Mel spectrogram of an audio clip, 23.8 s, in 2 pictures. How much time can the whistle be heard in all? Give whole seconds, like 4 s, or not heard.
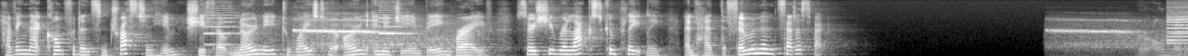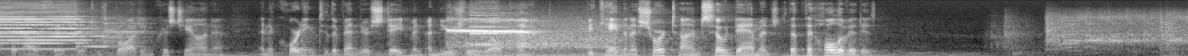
5 s.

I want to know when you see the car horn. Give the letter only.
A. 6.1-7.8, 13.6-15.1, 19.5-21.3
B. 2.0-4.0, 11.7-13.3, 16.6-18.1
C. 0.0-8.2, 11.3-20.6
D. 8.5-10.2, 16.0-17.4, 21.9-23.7
B.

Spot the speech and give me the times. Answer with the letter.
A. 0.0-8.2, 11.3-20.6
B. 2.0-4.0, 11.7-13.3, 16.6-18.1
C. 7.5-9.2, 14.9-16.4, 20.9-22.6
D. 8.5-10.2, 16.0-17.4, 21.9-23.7
A.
